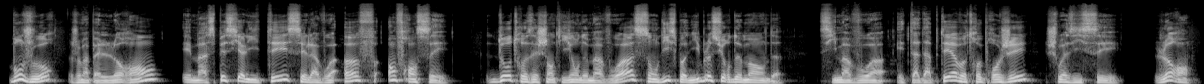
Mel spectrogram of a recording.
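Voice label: French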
